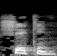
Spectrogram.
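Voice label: "shaking", Nigerian Pidgin, male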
